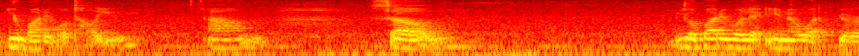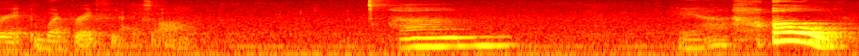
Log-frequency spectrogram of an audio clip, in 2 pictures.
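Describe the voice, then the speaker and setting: Slow-talking young woman. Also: on the low side. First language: Afrikaans. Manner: chatty, frank, many "like"s and "um"s. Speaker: vlogger answering viewer questions. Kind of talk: casual Q&A chat. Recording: echoey room, faint background hum.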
